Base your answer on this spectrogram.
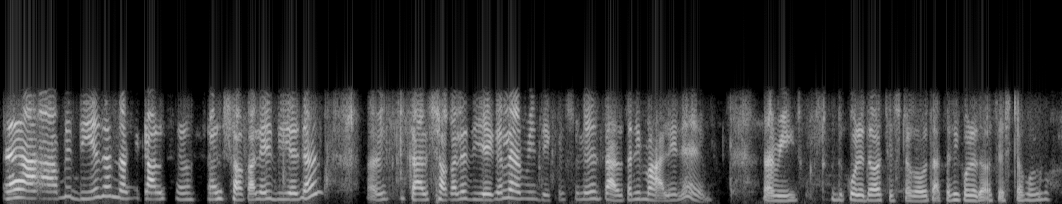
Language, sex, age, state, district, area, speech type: Bengali, female, 18-30, West Bengal, Darjeeling, urban, conversation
